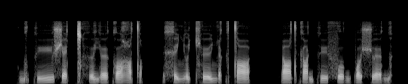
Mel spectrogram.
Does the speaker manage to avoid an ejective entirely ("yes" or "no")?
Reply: yes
